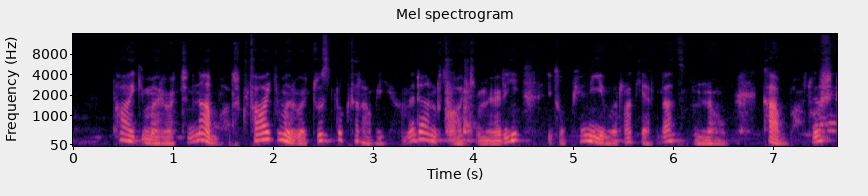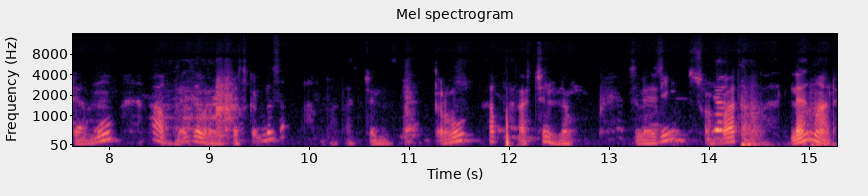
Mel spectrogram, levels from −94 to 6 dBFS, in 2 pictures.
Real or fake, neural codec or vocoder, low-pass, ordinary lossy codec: fake; vocoder, 44.1 kHz, 128 mel bands every 256 samples, BigVGAN v2; 14.4 kHz; Opus, 32 kbps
